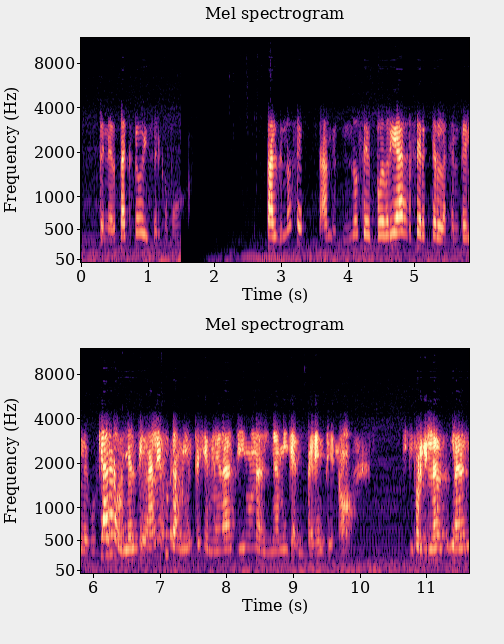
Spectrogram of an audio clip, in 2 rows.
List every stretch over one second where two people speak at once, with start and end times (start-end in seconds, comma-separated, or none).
6.1-7.5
